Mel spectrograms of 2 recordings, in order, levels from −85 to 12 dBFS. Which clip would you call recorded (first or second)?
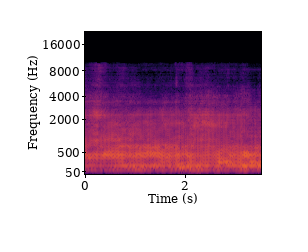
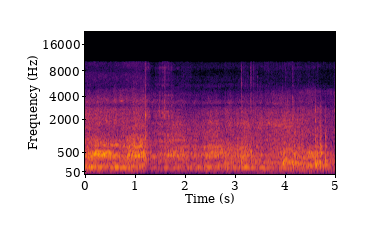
second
